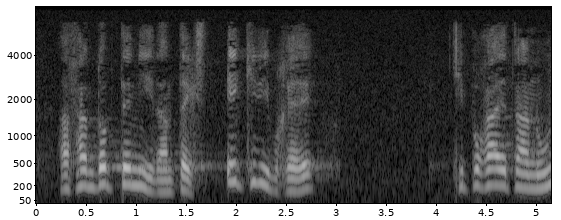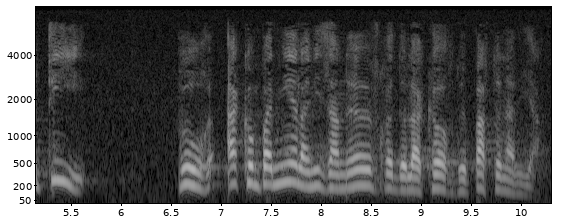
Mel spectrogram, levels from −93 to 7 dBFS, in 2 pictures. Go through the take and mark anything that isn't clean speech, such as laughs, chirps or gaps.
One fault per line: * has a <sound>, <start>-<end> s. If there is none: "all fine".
all fine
